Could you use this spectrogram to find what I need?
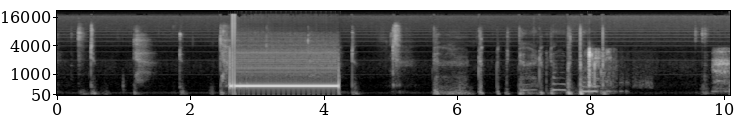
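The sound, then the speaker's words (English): An outgoing phone call rings once, a loud steady electronic tone lasting over a second, surrounded by soft clicks and handling noise, followed by brief muffled voice fragments on the line. “We know it gets kind of, you know, flaccid when nobody picks up the phone.”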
